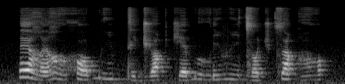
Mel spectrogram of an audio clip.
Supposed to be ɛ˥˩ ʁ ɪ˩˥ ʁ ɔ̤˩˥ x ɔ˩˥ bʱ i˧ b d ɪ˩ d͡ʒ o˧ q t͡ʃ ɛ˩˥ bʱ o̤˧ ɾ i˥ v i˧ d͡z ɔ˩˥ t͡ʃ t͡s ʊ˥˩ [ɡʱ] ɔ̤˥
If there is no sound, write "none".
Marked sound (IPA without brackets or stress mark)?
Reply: q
